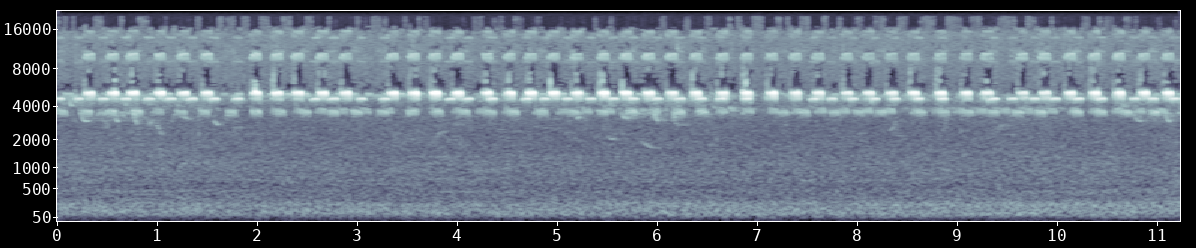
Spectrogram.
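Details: A chorus of crickets on a flowering summer meadow keeps up bright, rhythmic high chirping, pulse after pulse with only brief gaps, while a gentle low rumble sits far beneath.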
